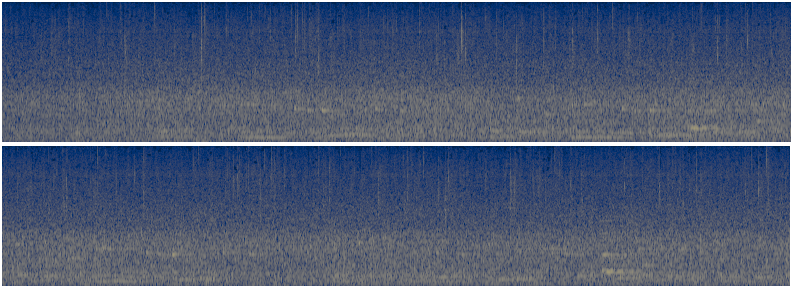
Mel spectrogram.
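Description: Steady rain with soft scattered drop ticks, mixed with slow, soft music of low held notes that change every second or two.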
